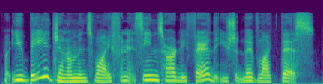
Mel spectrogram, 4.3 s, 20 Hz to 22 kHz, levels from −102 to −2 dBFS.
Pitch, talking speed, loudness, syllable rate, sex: 195 Hz, 235 wpm, -16 LUFS, 4.8 syllables/s, female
